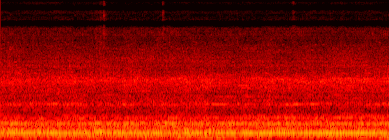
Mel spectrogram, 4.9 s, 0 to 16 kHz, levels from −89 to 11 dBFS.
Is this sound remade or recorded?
remade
